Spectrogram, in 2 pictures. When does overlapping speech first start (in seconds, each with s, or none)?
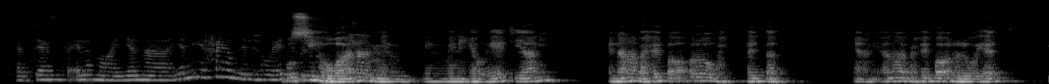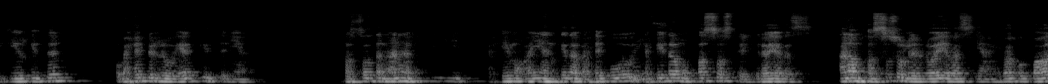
2.8 s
